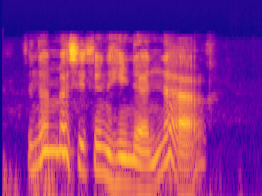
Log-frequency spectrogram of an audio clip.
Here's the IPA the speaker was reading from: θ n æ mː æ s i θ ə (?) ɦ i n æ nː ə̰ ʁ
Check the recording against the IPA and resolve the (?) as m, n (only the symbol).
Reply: n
